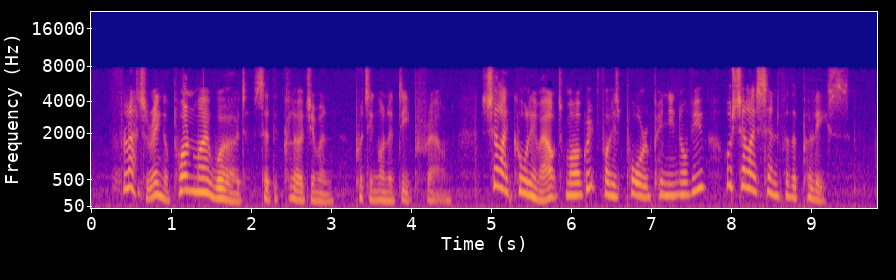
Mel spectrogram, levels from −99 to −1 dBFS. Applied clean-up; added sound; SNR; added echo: none; none; none; none.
